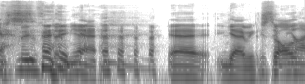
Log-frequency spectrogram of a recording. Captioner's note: laughing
